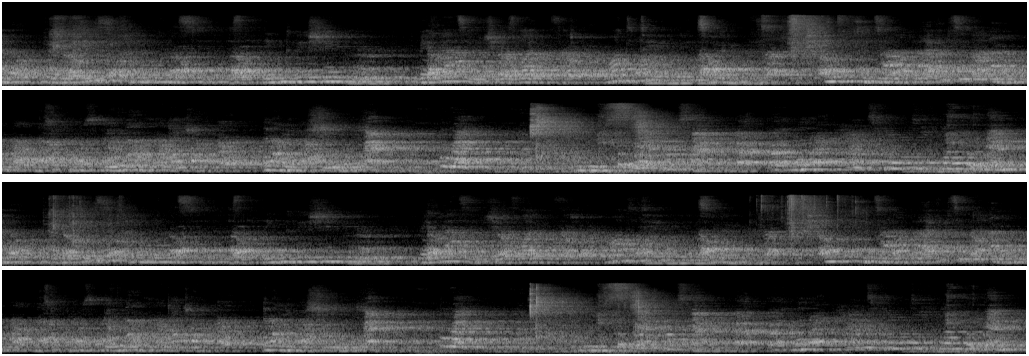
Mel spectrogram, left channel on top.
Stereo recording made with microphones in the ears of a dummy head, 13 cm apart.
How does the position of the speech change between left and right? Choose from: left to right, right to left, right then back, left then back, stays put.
left then back.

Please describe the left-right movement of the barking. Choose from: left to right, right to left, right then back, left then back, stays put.
stays put.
